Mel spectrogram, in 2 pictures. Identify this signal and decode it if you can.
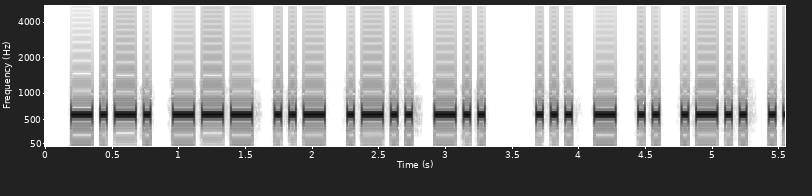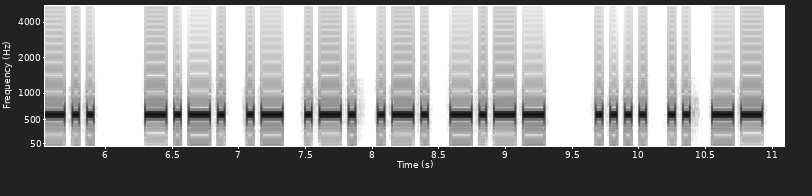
Morse code, heard as a keyed tone, about 22 wpm, 600 Hz. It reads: COULD STILL CARRY HIM
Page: Romanen Never af Ken Follet på engelsk.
